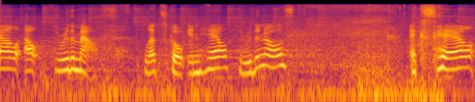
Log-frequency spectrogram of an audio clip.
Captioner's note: nasal inhaling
